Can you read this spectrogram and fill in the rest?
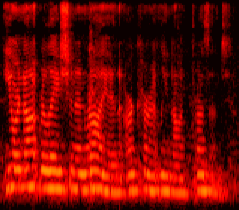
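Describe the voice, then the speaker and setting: A woman voicing a formal, literal-minded female monster with a precise, deadpan and politely bloodthirsty way of talking. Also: mid-range voice, moderate pace, slight background noise, lightly acted. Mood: formal, flat. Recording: distant microphone in a room.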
